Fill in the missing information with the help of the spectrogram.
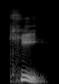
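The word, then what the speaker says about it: χ: And the X in this instance sounds like key.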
